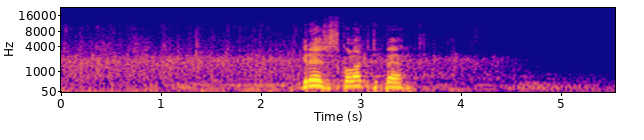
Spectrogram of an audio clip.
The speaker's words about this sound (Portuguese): pode aplaudir a Deus?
